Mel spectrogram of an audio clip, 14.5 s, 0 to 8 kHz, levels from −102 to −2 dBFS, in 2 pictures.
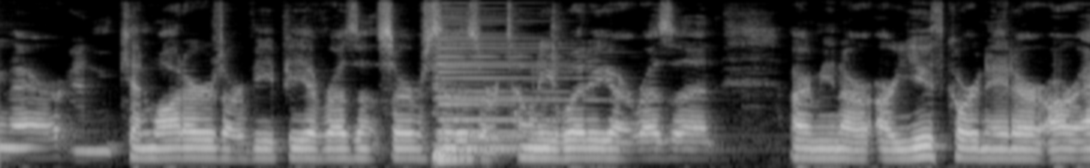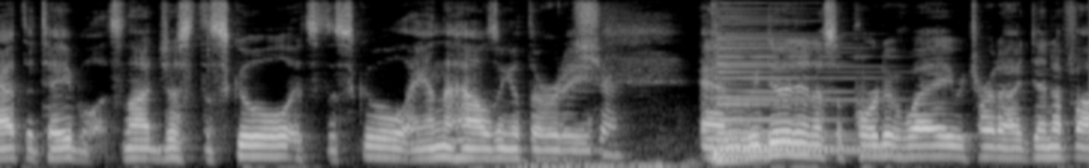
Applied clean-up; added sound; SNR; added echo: classical method log-MMSE.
